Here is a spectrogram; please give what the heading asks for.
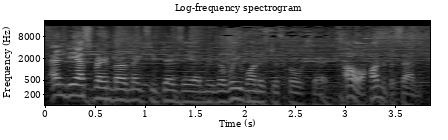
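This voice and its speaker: A man in his twenties giving excitable, sweary casual commentary while gaming with friends, on a close microphone. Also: mid-range voice, fast talker. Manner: excitable, exclamatory, swears freely. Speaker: game streamer. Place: indoor room streaming setup. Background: video game music.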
